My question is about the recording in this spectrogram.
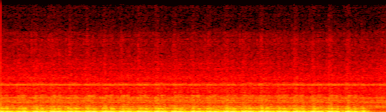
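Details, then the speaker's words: VEVOR diesel heater with custom burn head and stainless mesh, on setting six: deep uneven chuffing about two pulses a second, no exhaust flames but smoking and not burning all the diesel; rough combustion, owner questions insufficient air. "no flames shooting out the exhaust now but it still doesn't sound good [Music] that's not good at all"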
